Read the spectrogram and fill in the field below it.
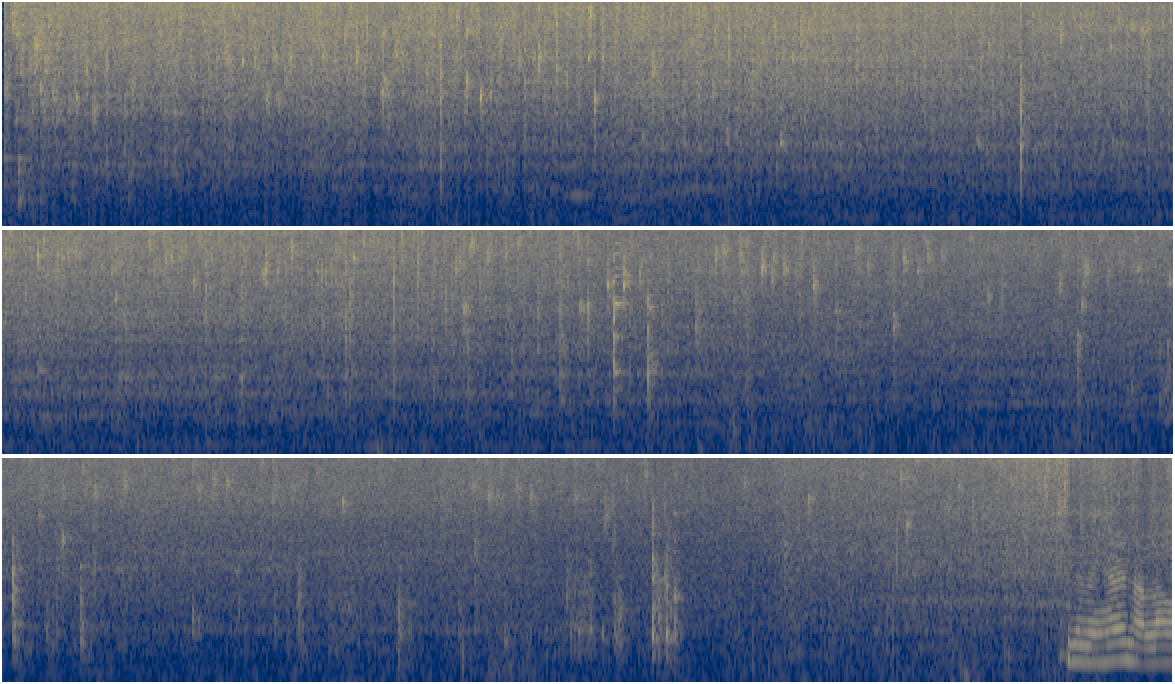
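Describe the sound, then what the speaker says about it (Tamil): Chopped onions sizzle loudly in a hot pan for Tamil crab curry, a steady close frying hiss broken by scraping stirs and a brief clatter near the end. "இந்த வெங்காயம் நல்லா வதங்கட்டும்"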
